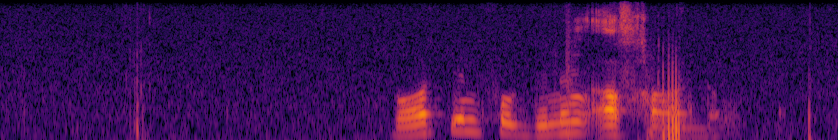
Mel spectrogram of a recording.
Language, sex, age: Afrikaans, male, 19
